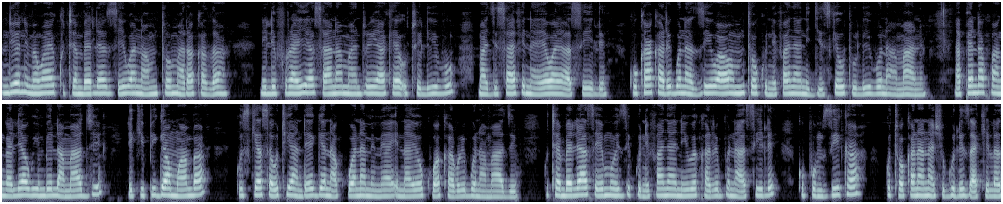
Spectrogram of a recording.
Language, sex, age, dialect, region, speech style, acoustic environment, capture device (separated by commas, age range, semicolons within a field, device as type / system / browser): Swahili, female, 25-34, Kenya - Nairobi Sheng-influenced, Kenya, relaxed, nature; silence, mobile / Linux / Chrome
